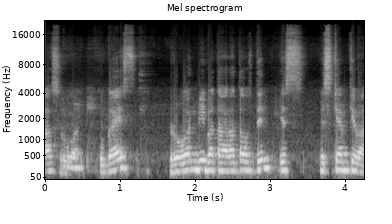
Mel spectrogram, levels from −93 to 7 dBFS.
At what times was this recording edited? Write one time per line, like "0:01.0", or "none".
none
